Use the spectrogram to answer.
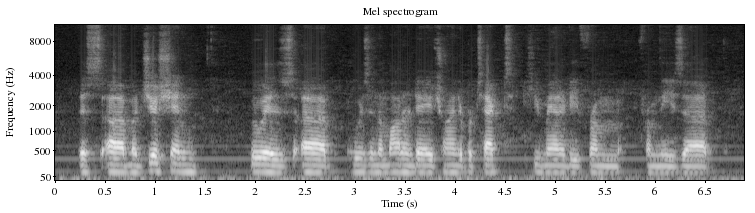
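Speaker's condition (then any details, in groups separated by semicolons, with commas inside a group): No condition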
